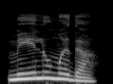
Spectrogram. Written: ಮೇಲ್ಮಿತಿ

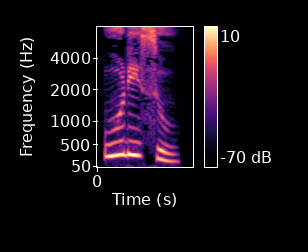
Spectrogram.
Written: ಊಡಿಸು

